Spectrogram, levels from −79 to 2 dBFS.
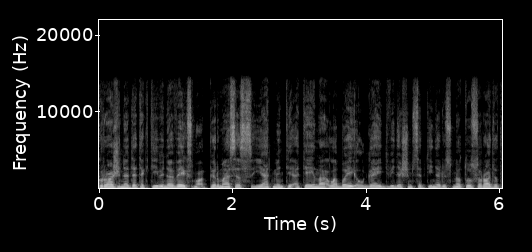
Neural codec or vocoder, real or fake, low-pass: none; real; 14.4 kHz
